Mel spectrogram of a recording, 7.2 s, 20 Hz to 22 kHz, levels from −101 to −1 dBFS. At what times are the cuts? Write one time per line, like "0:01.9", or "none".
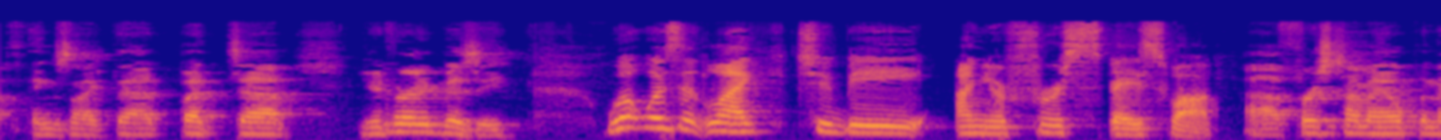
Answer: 0:01.9
0:06.1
